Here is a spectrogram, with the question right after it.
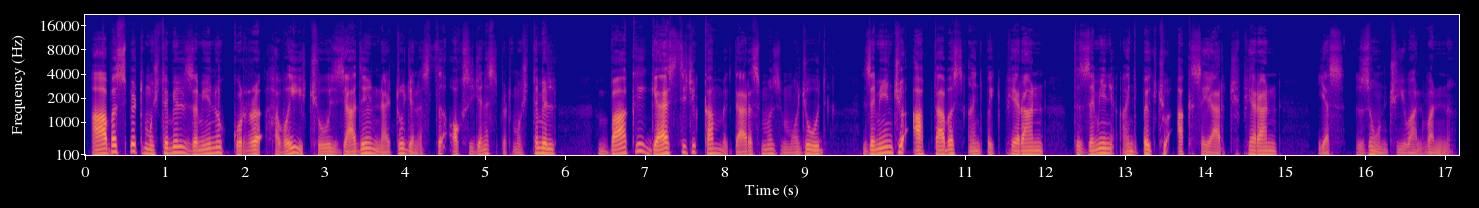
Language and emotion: Kashmiri, neutral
